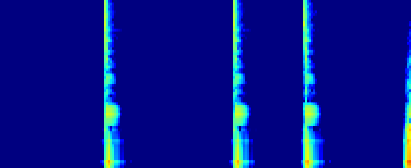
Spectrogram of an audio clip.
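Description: Short soft clicks sound a few times.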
